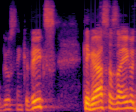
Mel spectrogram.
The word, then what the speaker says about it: Sienkiewicz: Mas assim, o que ele me falou é Bill Sienkiewicz. Céu, Essa nossa, é a pronúncia mais correta.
